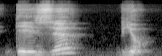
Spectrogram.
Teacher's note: I do my link because E starts with a vowel, so des œufs, but because it's plural, I don't pronounce the F and the S.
